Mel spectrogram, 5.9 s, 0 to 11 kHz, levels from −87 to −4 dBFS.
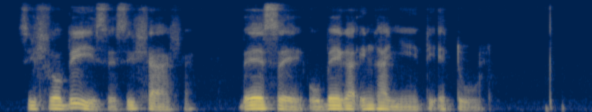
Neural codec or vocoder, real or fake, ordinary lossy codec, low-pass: none; real; Opus, 32 kbps; 9.9 kHz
